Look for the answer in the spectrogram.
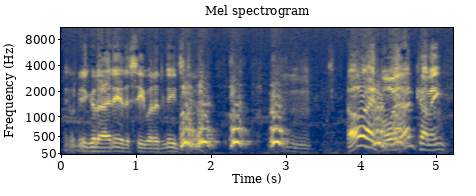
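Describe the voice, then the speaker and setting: An actor playing a steady, observant police sergeant who muses aloud to his dog, in 1940s radio drama style. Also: medium pitch, dull audio. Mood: curious. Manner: deliberate, musing aloud. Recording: noisy, band-limited 1940s radio broadcast recording.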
